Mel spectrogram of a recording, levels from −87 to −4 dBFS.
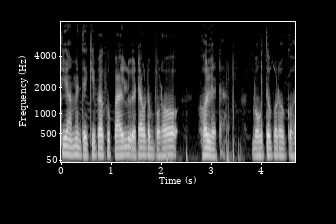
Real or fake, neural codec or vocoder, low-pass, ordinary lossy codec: real; none; none; none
